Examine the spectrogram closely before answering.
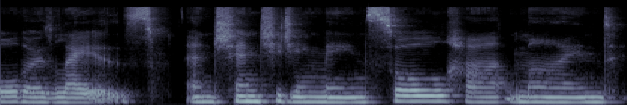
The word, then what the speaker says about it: Xi: I'm going to share the mantra and so you'll see the first word of each line is she and she is the sound the da vibrational sound for vibrating and resonating our fifth soul house the throat area.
